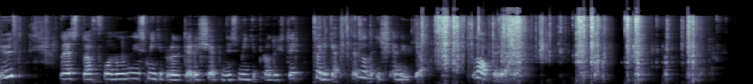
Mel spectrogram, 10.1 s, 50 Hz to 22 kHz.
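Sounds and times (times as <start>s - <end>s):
gift wrapping crinkling: 0.0s - 0.8s, 4.2s - 9.6s.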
